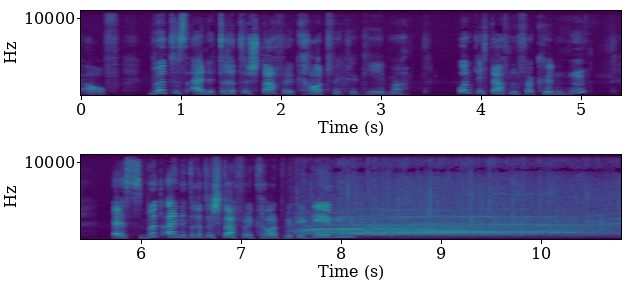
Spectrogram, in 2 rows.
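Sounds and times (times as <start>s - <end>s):
speech: 0.0s - 8.4s
applause: 7.6s - 10.7s.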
